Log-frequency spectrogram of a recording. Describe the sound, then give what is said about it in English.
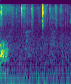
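A dog that wants to fight a big dog gives a short, excited yelp or whimper right at the start, followed by faint scrabbling clicks, fairly quiet, with no one talking. “I'm hearing my dog going crazy because there's a big dog that he wants to fight.”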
